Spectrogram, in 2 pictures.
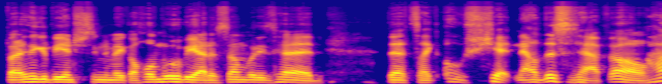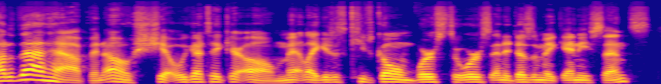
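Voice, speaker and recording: Man, podcast co-host, quick talker, dry close sound, rambling, laughs a lot. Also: on the low side, a bit bright, dry recording. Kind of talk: casual chat.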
